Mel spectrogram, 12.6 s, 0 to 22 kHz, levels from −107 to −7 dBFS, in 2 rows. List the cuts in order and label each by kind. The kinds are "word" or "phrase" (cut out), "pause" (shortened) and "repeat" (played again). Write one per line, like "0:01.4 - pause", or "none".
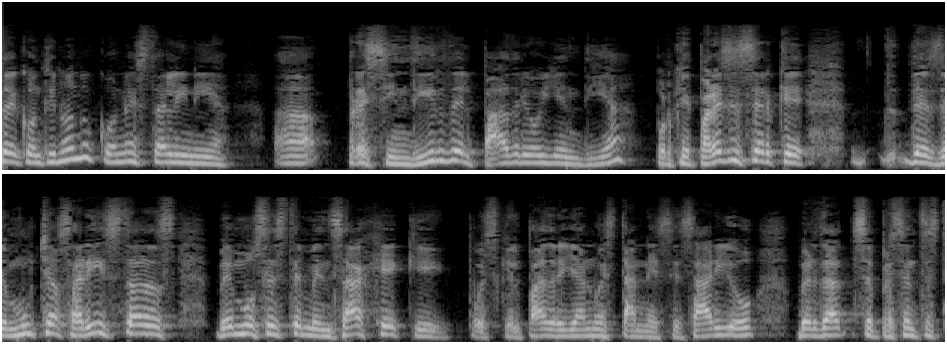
0:02.2 - phrase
